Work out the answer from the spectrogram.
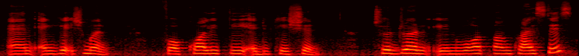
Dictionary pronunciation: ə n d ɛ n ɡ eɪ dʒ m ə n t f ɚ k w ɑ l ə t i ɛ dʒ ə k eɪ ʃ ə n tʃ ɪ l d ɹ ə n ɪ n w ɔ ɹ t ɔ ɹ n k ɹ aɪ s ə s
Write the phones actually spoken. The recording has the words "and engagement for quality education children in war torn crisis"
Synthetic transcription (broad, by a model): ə n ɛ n ɡ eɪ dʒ m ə n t f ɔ k w ɑ l ə t i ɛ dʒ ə k eɪ ʃ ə n tʃ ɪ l d ɹ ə n ɪ n w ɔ l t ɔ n k ɹ aɪ s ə s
